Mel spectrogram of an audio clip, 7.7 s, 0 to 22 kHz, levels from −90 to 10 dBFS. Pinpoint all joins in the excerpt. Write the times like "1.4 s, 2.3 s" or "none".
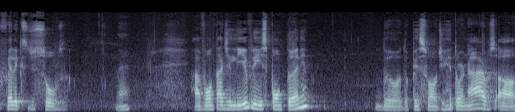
2.8 s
